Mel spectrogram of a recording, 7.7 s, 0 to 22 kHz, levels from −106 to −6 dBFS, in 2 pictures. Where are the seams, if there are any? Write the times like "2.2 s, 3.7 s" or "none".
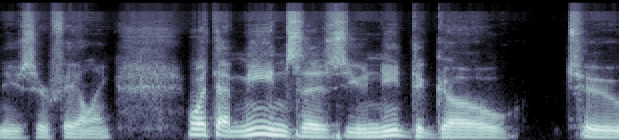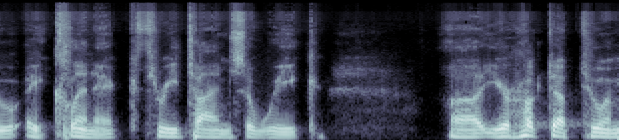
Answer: none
